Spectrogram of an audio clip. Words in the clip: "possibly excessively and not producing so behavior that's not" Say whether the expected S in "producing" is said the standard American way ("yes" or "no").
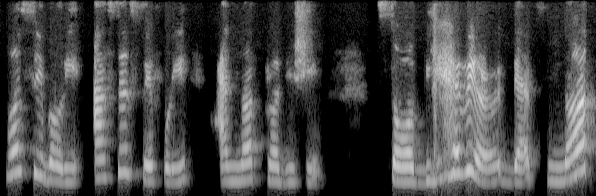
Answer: no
